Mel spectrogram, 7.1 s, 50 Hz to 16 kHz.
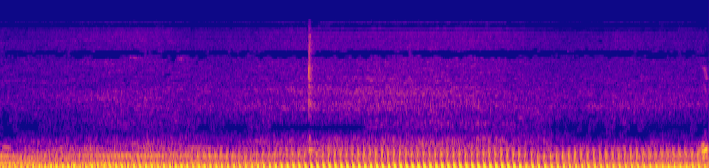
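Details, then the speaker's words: Vario scooter, odometer has rolled over once, after repair, started and idling: steady even idle about two hundred pulses a minute, quiet, no knocks or rattles; stable hot after a 15 km test, starts easily cold; normal idle. "Nah, ini buat kondisi engine-nya tuh senyap suaranya, Teman-teman. Enggak ada suara aneh-aneh"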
